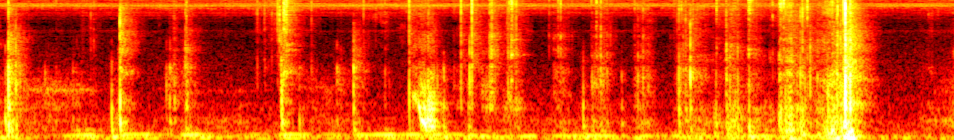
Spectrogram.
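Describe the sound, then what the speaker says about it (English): A small teeth whitening strip package being torn open, close and quiet: scattered short crinkly rips and crackles in bursts, with a sharper tearing snap near the end and no talking. "So I take one of my strips, and then I see if I can get close enough to rip it off."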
